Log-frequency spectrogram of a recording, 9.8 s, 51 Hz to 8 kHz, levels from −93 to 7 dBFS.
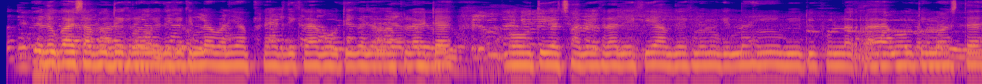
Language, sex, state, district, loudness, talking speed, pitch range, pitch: Hindi, male, Uttar Pradesh, Hamirpur, -26 LUFS, 230 wpm, 160-165 Hz, 160 Hz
